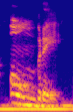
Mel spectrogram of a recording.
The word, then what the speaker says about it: hombre: O H, ele não tem sonido alguno, não se aspira, não se pronuncia. Então, olho, hembra, hombre.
